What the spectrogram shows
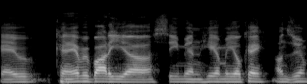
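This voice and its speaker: Monotone, flat intonation marks a man speaking at medium pitch and a moderate pace. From China. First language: Chinese. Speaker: club member giving a speech. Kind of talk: prepared speech. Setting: club meeting in person, also on Zoom.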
